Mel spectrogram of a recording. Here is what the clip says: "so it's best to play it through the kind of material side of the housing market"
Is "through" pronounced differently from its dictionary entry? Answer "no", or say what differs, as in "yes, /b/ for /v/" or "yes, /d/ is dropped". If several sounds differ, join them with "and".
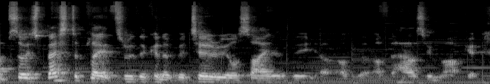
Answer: no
